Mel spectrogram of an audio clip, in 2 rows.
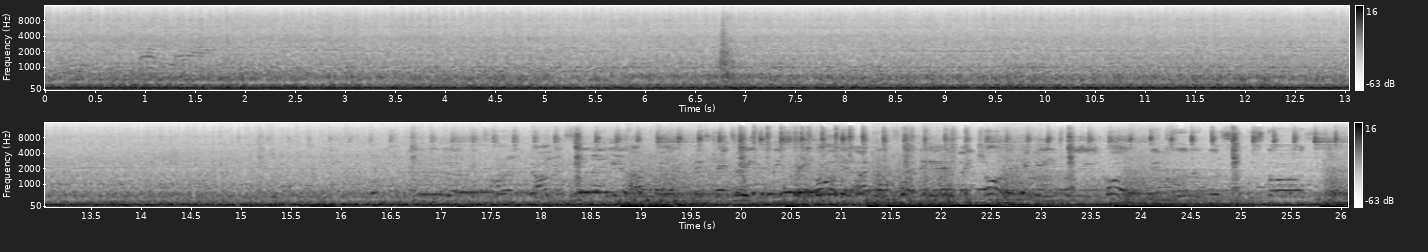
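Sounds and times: car engine idling: 0:00.0 - 0:26.0
short sharp sound: 0:15.0 - 0:25.2.

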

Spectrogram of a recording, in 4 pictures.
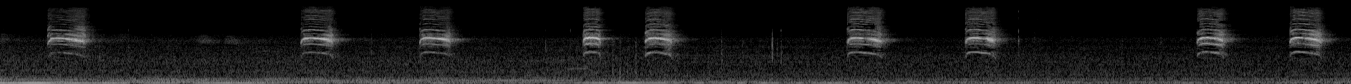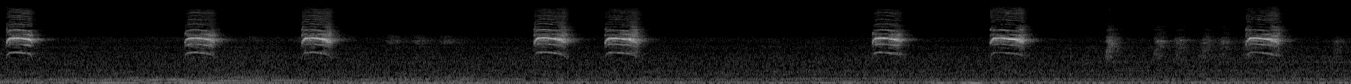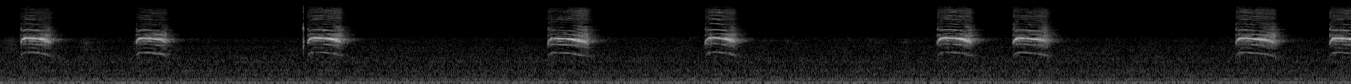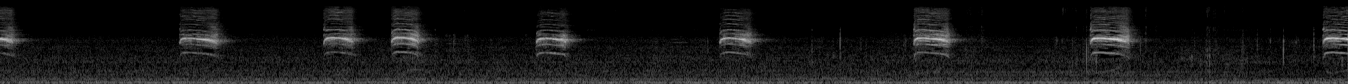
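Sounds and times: blue jay calling: 0:00.4 - 0:01.3, 0:01.9 - 0:04.8, 0:05.7 - 0:07.0, 0:08.4 - 0:10.2, 0:11.9 - 0:14.1, 0:15.3 - 0:15.9, 0:16.5 - 0:18.2, 0:18.8 - 0:20.1, 0:22.2 - 0:22.8, 0:23.4 - 0:28.9, 0:30.1 - 0:30.7, 0:32.4 - 0:33.2, 0:34.0 - 0:34.7, 0:36.3 - 0:37.8, 0:39.3 - 0:40.9, 0:42.3 - 0:45.0, 0:45.8 - 0:46.6, 0:47.2 - 0:48.4, 0:49.6 - 0:50.3, 0:51.3 - 0:52.1, 0:53.7 - 0:54.0.

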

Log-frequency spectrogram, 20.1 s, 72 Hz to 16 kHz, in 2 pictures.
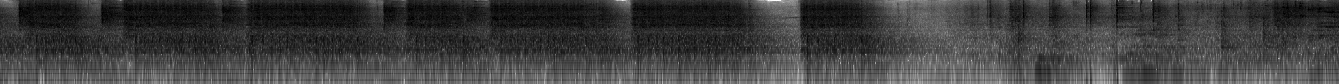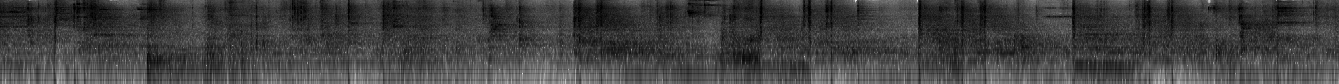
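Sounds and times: airsoft gunfire: 0:00.0 - 0:06.7, 0:14.3 - 0:15.0, 0:15.7 - 0:19.1.

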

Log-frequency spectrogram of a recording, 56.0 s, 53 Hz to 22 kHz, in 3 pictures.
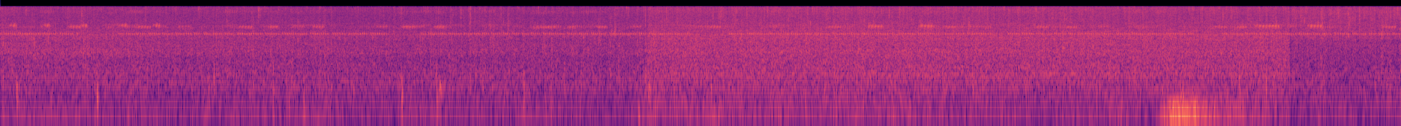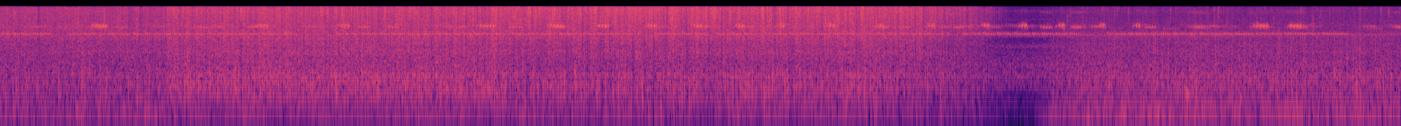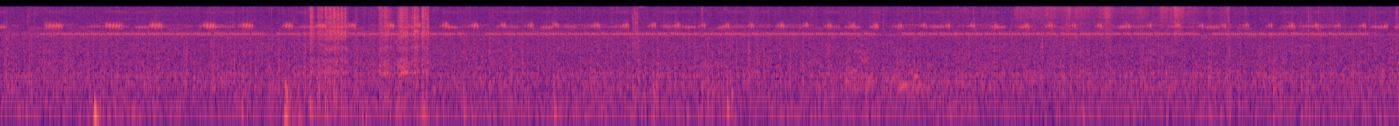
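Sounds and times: insect chirping: 0:00.0 - 0:56.0
rain falling: 0:00.0 - 0:56.0
insect high trill: 0:38.7 - 0:43.7.

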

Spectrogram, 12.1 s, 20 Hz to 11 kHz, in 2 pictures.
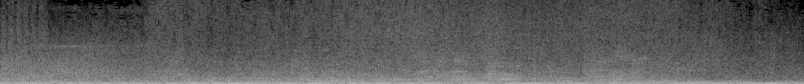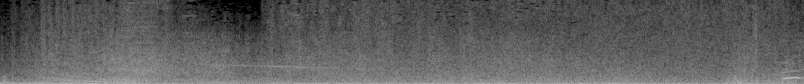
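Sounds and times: explosions and battle noise: 0:05.7 - 0:12.0.

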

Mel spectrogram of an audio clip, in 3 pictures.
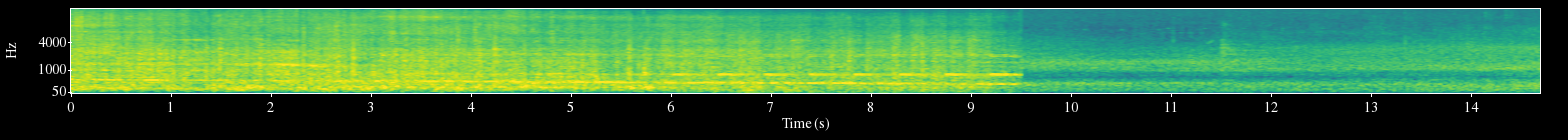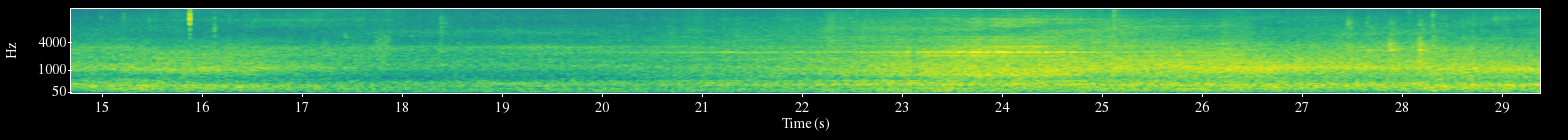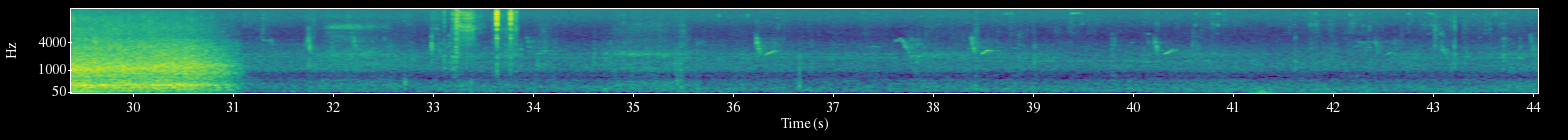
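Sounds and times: electric train rumbling: 0:00.0 - 0:09.6, 0:11.5 - 0:31.1
faint high squeal: 0:20.8 - 0:25.2.

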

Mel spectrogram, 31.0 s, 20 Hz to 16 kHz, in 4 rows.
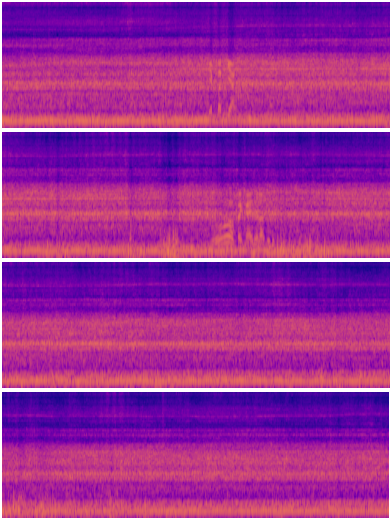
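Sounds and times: harvester engine droning: 0:00.0 - 0:31.0.

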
